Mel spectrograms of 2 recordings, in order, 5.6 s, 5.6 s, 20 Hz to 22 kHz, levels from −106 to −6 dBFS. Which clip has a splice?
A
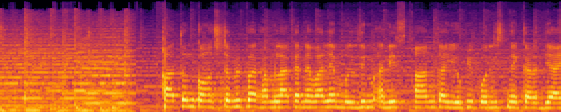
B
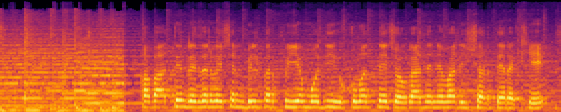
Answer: A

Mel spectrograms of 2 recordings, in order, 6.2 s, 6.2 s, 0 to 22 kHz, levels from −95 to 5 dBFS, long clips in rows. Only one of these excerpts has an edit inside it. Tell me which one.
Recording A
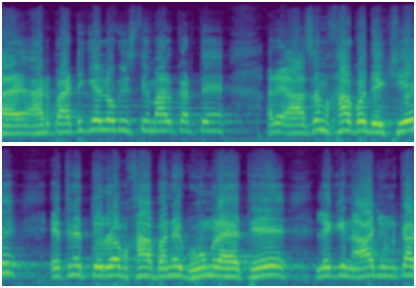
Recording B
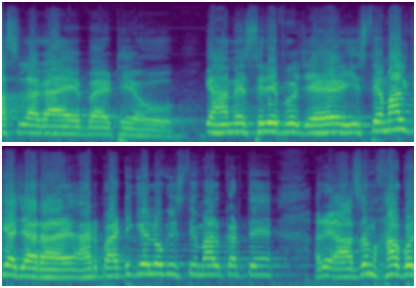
B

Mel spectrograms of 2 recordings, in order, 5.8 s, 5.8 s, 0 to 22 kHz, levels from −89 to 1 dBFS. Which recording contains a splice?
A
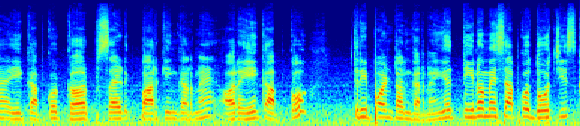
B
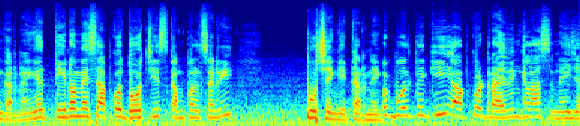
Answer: B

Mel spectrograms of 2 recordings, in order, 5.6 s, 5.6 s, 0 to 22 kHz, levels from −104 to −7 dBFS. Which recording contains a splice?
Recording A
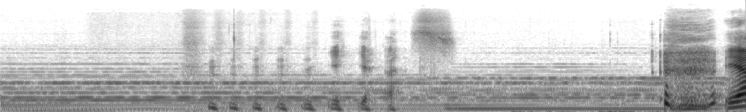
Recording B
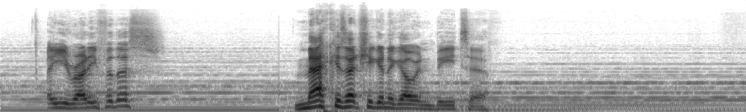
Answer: B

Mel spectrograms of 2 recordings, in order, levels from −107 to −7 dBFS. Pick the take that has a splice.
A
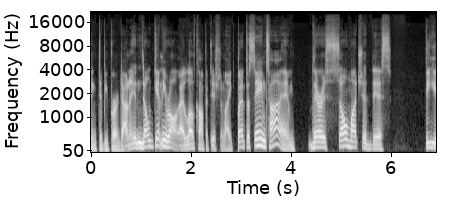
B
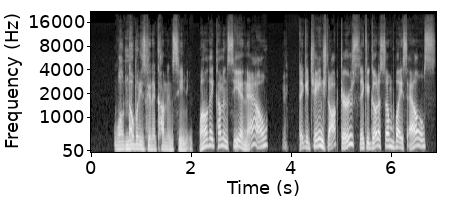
A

